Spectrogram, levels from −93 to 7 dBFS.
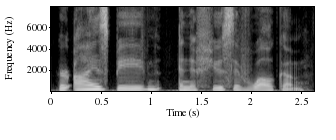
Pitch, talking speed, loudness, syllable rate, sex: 180 Hz, 135 wpm, -19 LUFS, 5.6 syllables/s, female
